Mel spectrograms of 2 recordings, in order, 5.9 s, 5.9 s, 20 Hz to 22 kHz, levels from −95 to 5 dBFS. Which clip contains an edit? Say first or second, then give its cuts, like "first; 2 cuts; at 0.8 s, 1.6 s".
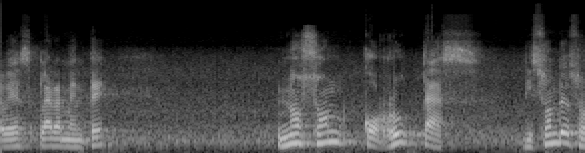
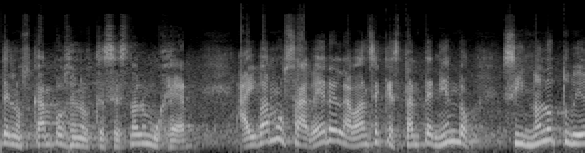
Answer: second; 1 cut; at 1.3 s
